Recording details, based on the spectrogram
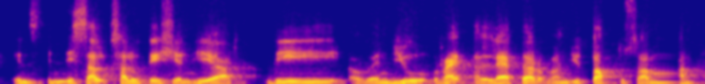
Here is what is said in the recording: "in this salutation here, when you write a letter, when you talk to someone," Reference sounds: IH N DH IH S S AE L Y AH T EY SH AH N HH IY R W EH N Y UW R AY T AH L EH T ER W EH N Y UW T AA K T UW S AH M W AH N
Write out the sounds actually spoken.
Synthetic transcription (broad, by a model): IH N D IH S S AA L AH T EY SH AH N HH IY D W EH N Y UW R AY T AH L EH T ER W EH N Y UW T AA K T UW S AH M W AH N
